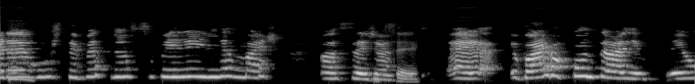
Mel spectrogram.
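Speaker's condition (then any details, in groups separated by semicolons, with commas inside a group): Ataxia after brain injury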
